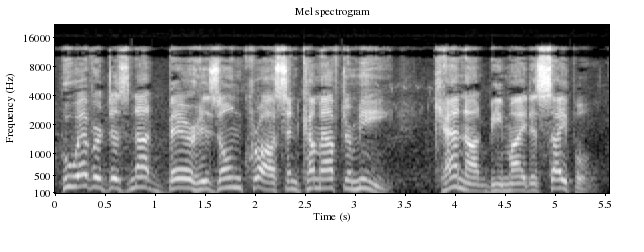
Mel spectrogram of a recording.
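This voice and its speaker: An actor playing Jesus as an earnest teacher of parables in an audio drama, speaking in measured, emphatic oratory. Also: male voice, high voice, animated. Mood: solemn, challenging. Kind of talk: audio drama Bible acting.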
